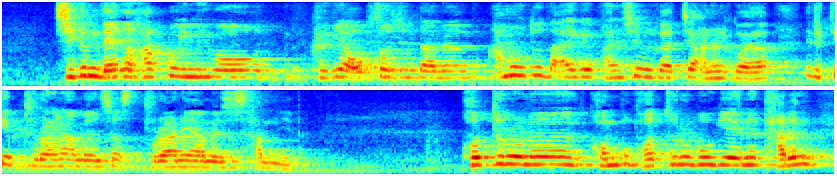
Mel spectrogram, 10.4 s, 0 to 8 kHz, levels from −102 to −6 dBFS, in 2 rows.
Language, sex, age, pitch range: Korean, male, 40-59, 175-240 Hz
